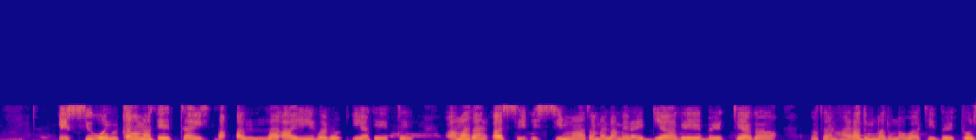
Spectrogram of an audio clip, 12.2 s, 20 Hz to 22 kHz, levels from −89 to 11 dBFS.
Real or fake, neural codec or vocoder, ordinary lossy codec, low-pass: fake; codec, 16 kHz in and 24 kHz out, 0.6 kbps, FireRedTTS-2 codec; MP3, 48 kbps; 5.4 kHz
